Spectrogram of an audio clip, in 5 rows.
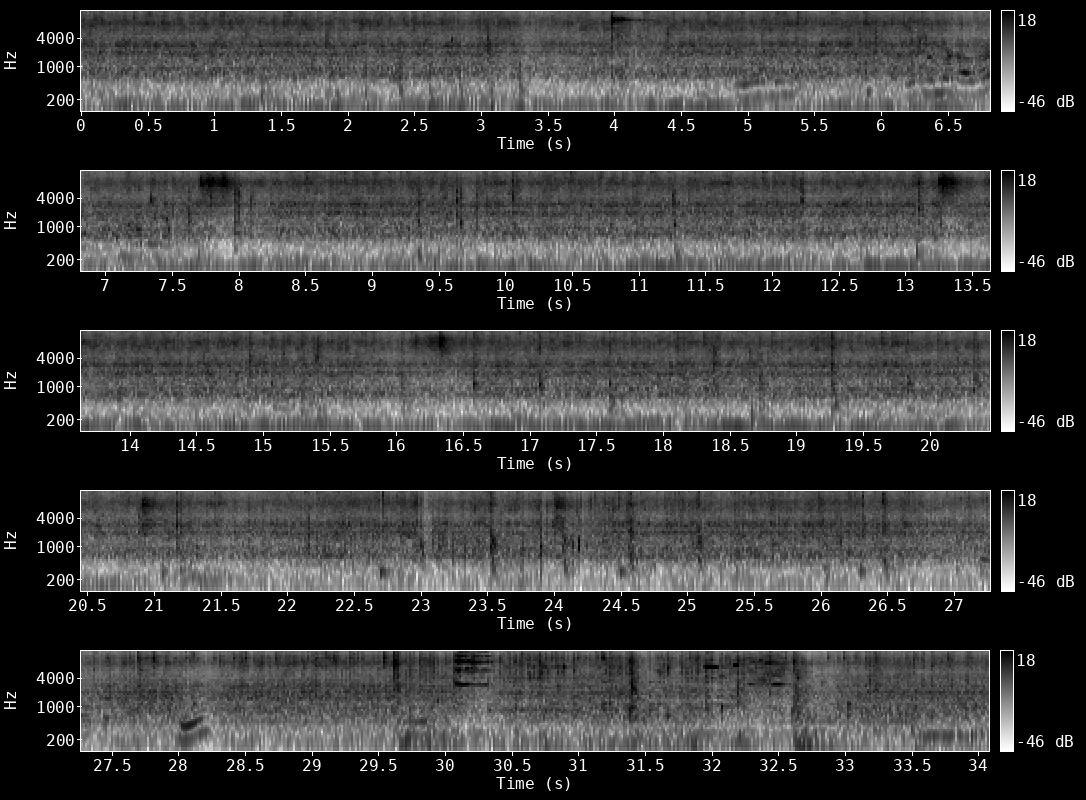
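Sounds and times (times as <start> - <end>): concrete mixer grinding: 0.0 - 34.0
low motor hum: 0.0 - 34.0
aggregate clicks and knocks: 22.6 - 26.7.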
